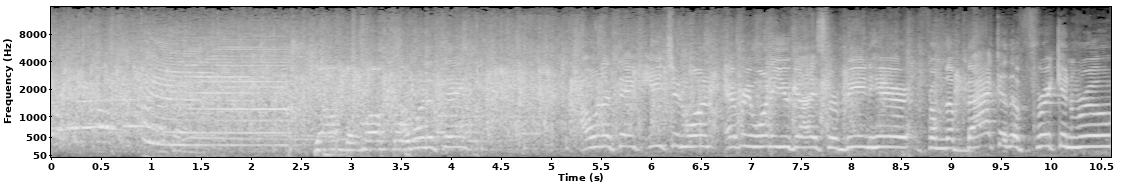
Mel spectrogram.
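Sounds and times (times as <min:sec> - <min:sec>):
audience round of applause: 0:00.0 - 0:09.7
speech: 0:02.6 - 0:04.5, 0:05.3 - 0:10.5.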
